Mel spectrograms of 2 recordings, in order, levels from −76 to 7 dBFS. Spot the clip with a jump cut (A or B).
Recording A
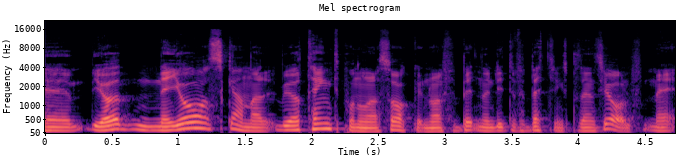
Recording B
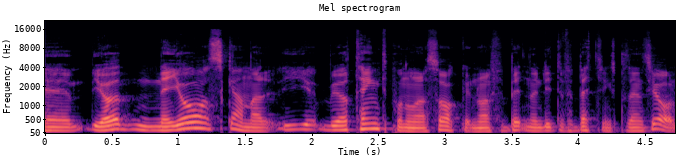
A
